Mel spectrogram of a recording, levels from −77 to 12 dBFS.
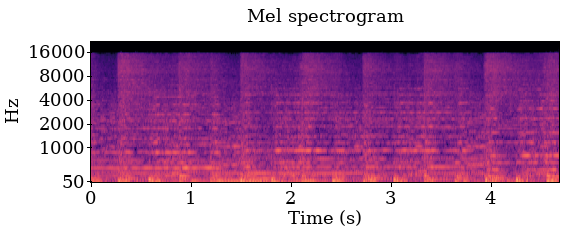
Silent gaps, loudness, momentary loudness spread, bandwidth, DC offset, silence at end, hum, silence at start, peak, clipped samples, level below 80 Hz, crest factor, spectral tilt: none; -17 LUFS; 2 LU; 16 kHz; under 0.1%; 0 s; none; 0 s; -2 dBFS; under 0.1%; -22 dBFS; 14 dB; -4 dB/octave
